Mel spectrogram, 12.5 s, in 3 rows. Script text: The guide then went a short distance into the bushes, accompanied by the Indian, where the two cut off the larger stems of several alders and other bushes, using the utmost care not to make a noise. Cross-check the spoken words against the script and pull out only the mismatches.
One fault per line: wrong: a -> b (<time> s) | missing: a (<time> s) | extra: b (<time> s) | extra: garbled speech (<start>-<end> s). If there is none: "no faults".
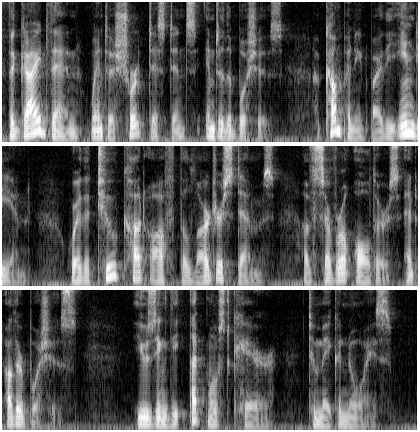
missing: not (11.1 s)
